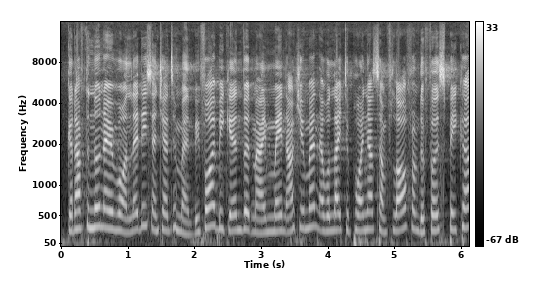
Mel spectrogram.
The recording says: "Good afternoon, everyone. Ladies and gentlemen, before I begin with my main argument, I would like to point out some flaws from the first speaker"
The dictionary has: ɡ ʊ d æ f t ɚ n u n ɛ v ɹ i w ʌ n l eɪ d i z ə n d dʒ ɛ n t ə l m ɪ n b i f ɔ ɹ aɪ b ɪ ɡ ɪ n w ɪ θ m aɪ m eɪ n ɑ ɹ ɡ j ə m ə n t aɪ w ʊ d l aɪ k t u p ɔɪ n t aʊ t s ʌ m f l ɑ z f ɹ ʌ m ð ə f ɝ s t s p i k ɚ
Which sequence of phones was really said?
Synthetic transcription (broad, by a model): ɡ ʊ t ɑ p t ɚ n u n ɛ ɹ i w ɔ n l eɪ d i s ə n dʒ ɛ n t ə l m ɪ n b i f ɔ aɪ b ɪ ɡ ɪ n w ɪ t m aɪ m eɪ n ɑ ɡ j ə m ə n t aɪ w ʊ l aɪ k t u p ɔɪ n aʊ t s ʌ m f l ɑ f ɹ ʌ m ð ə f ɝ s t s p i k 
